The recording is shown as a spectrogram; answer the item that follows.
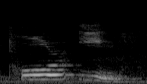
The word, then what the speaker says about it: Purim: It is Purim. – Purim. – Not Purim. – Okay. – Purim. It's really easy, though. It looks like the word pure, and even my computer sometimes pronounces it that way, but it's Purim.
